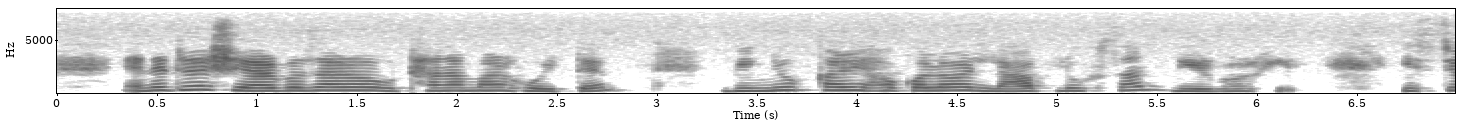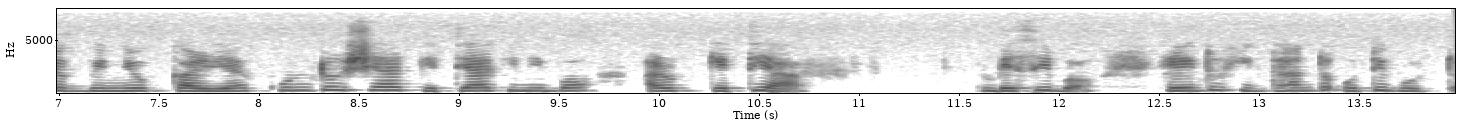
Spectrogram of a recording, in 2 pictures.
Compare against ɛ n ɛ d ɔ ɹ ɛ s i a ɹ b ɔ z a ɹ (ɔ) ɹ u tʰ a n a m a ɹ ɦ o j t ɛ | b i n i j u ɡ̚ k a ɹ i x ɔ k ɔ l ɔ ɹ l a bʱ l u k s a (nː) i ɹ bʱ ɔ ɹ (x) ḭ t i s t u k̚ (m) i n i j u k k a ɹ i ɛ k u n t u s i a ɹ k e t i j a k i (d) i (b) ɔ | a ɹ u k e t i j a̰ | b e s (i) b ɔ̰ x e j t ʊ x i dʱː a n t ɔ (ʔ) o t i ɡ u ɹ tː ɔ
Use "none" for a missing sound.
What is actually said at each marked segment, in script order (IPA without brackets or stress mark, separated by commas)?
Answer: ɔ, nː, x, b, n, b, i, ʔ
